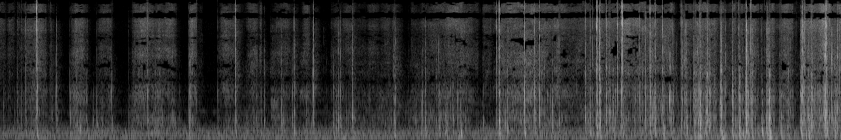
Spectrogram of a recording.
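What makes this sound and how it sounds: Long acrylic nails scratch and crinkle a Halls Defense plastic pouch of cough drops, giving quick, irregular crackling scrapes with bright, sharp edges. The crinkling starts soft and grows busier and louder after about six seconds.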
